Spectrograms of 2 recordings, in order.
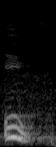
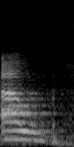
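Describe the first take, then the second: First: The word is said with a plain 'oo' vowel. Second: The word is said with an 'ow' vowel. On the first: The speaker calls it right. "it basically makes it oo" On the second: The speaker calls it wrong. "not au"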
